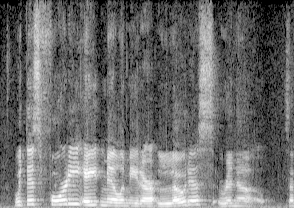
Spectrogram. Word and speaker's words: Renault: we're staying big with this 48 mm Lotus Renault is that how I pronounce that uh yes Lotus is uh from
